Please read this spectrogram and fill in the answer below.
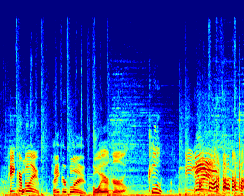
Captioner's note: laughter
